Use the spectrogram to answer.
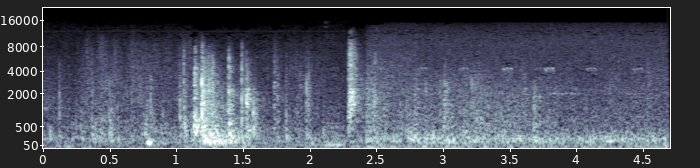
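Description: A door being shut quickly behind someone leaving: a couple of dull wooden thuds, the second short and sharper, then a low, quiet hum with no talk.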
